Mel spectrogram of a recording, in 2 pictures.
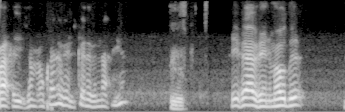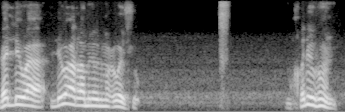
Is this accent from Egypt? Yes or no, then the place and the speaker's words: no; Mauritania; يعني النبات عندنا في موريتانيا هو نفس الطالح في المدينة يشبهه تماما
